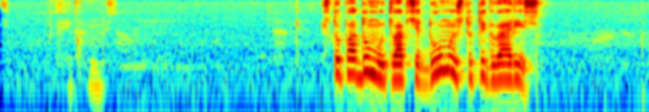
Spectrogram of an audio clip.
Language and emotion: Russian, angry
